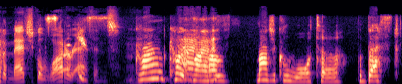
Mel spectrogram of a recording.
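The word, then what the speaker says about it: Grand Chokmah: I think we each pronounced it a different way. Grand Kokma. It's Grand Kokma.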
